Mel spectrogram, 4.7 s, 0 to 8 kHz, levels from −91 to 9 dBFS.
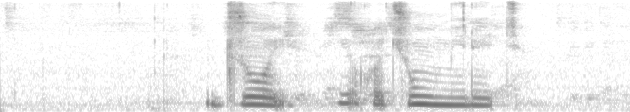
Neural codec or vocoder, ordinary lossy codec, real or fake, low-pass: none; none; real; none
